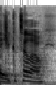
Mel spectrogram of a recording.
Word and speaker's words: Chikatilo: Chikatilo.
